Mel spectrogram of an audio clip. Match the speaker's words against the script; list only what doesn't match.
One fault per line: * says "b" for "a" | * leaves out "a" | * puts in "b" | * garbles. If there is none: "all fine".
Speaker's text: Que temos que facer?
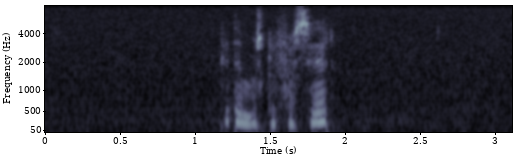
all fine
